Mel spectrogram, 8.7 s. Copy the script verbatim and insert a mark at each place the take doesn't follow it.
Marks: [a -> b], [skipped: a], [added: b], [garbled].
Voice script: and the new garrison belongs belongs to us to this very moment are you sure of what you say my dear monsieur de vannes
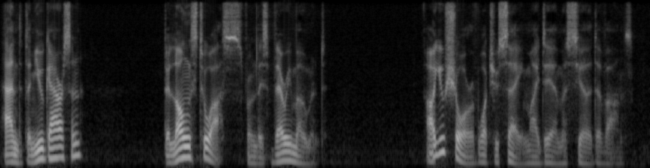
and the new garrison belongs [skipped: belongs] to us [to -> from] this very moment are you sure of what you say my dear monsieur de vannes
